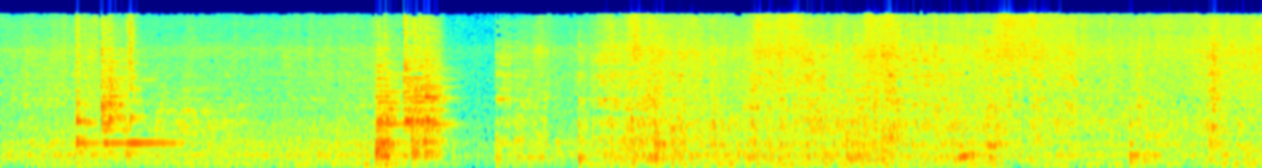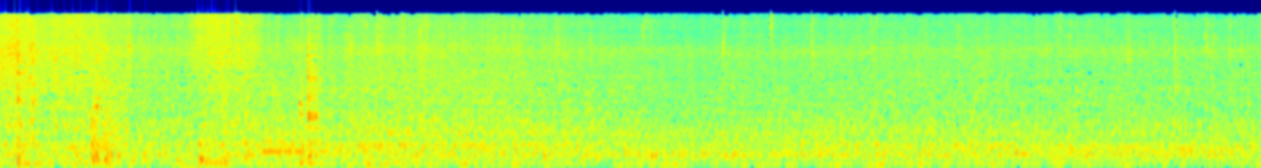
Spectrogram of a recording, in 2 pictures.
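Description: Chopped tomatoes frying in hot oil and browned onions in a large aluminium pot, sizzling steadily as a metal spoon stirs them. A few metal clatters from the bowl and spoon against the pot come in the first few seconds. The sizzle is loudest from about four seconds in and eases after about twelve seconds.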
